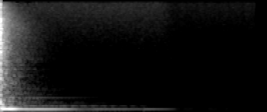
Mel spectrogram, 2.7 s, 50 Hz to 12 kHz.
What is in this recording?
High Tom Of God Wet 005
pack, drum, tom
